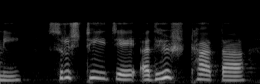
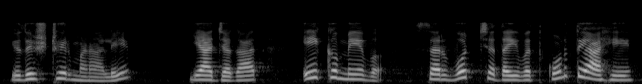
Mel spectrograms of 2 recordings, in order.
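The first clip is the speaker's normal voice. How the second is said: ordinary talk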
